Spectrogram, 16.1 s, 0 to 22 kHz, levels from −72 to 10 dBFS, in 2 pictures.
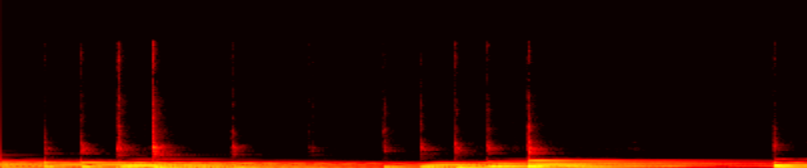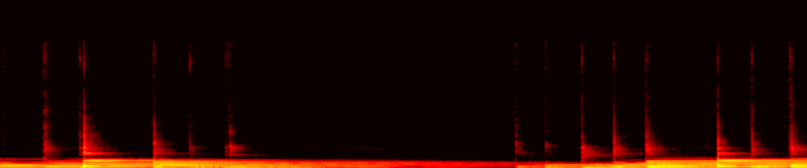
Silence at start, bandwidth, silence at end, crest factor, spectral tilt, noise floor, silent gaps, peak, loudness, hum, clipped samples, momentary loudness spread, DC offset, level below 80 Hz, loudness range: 0 s; 16 kHz; 0 s; 18 dB; -8.5 dB/octave; -42 dBFS; none; -2 dBFS; -19 LUFS; none; under 0.1%; 18 LU; under 0.1%; -58 dBFS; 8 LU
